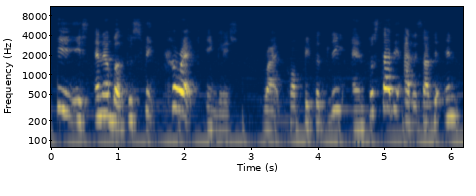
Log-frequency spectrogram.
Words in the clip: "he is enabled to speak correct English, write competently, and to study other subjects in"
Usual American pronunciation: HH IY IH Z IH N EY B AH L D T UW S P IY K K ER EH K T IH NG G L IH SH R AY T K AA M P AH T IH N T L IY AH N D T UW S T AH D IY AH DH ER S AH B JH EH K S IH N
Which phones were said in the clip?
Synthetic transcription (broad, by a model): HH IY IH S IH N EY B AH L T UW S P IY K K ER EH K T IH NG G L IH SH R AY T K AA M P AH T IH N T L IY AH N T UW S T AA D IY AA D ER S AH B JH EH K IH N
